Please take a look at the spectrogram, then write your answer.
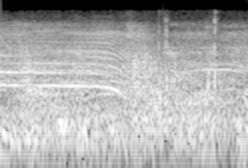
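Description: Softball fans, including Mississippi State supporters, cheer and shout steadily at a game in Chattanooga, Tennessee, a continuous wash of crowd noise with scattered higher voices throughout.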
